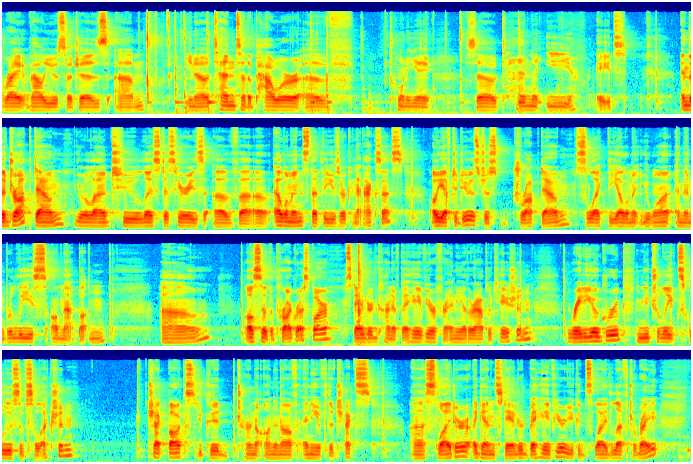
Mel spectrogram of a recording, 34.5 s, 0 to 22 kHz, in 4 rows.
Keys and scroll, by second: 2.1 BackSpace, 5.7 Left, 6.1 BackSpace, 22.1 space.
